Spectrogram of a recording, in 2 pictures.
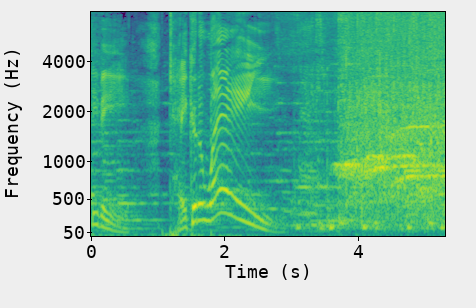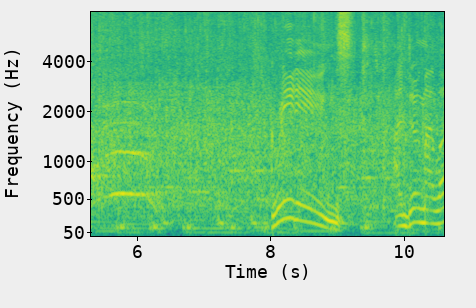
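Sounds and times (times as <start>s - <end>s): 
speech: 0.0s - 4.1s, 8.0s - 10.6s
golf clap applause: 3.8s - 10.6s.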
